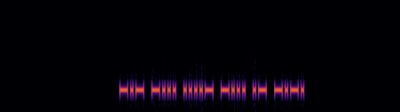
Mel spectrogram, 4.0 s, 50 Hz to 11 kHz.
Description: Morse code, heard as a keyed tone, about 46 wpm, 690 Hz. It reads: KB4BAC
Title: USA Call Signs - 6 Characters - 3x Character Spacing - 45wpm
